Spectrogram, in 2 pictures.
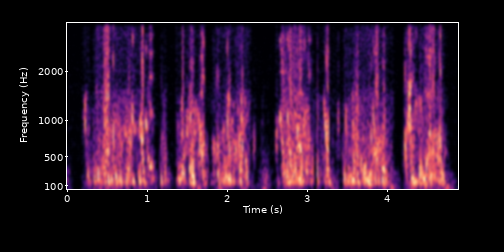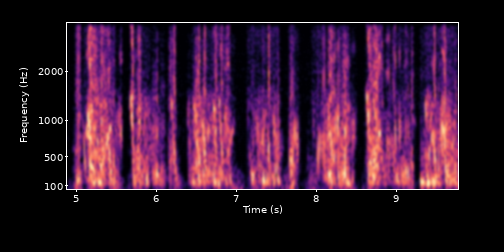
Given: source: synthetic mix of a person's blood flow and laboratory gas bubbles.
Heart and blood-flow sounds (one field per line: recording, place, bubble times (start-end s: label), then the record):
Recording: Doppler ultrasound of blood flow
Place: precordium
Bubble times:
0.20-1.28 s: bubbles
1.37-2.38 s: bubbles
2.60-4.09 s: bubbles
4.20-4.78 s: bubbles
4.98-5.59 s: bubbles
5.65-6.30 s: bubbles
6.38-7.01 s: bubbles
7.14-7.62 s: bubbles
7.64-7.82 s: bubbles
7.94-8.52 s: bubbles
8.62-9.26 s: bubbles
9.29-9.78 s: bubbles
From the record:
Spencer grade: 4 (maximum detectable bubble signal sounding continuously throughout systole and diastole of every cardiac period, and overriding the amplitude of the normal cardiac signals)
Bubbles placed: anywhere in the cardiac cycle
